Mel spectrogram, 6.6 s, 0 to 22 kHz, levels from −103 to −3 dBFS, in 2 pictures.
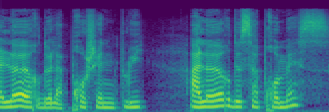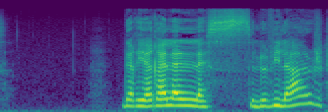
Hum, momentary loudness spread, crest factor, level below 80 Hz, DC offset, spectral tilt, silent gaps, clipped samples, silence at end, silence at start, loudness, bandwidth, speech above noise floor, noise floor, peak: none; 14 LU; 18 dB; -52 dBFS; under 0.1%; -4.5 dB/octave; none; under 0.1%; 0 s; 0 s; -18 LUFS; 16 kHz; 45 dB; -63 dBFS; 0 dBFS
